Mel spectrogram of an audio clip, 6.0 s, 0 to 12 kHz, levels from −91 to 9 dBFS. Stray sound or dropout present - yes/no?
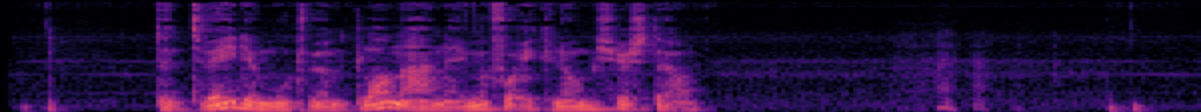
yes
